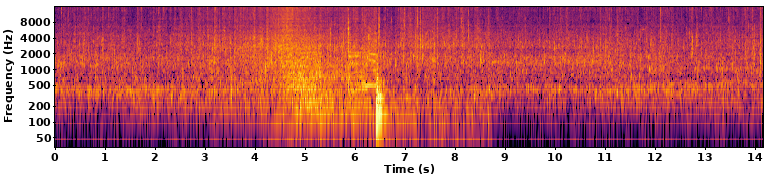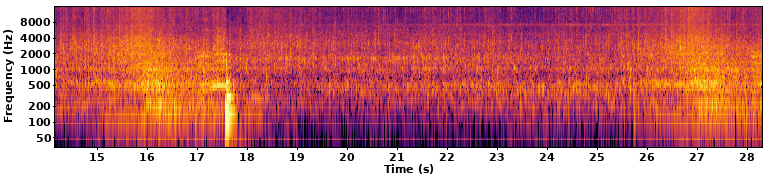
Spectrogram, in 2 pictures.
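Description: Water-powered monjolo hammer working in its cycle: water rushes and spills from its trough, then the wooden hammer drops with a loud knock, twice about 11 seconds apart, with the water swelling again near the end. A steady stream trickles underneath.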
